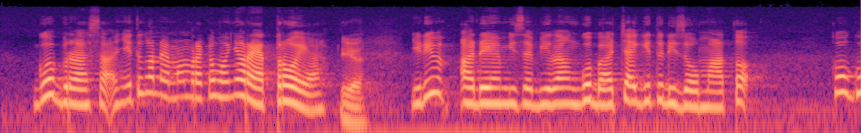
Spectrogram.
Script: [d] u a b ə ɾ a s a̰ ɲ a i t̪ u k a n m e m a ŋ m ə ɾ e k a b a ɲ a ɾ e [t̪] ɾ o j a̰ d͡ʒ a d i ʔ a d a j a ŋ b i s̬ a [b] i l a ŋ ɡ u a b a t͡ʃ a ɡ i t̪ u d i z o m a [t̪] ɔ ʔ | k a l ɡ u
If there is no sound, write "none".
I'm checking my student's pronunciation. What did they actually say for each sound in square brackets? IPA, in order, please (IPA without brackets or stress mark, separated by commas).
ɡ, t̪, b, t̪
